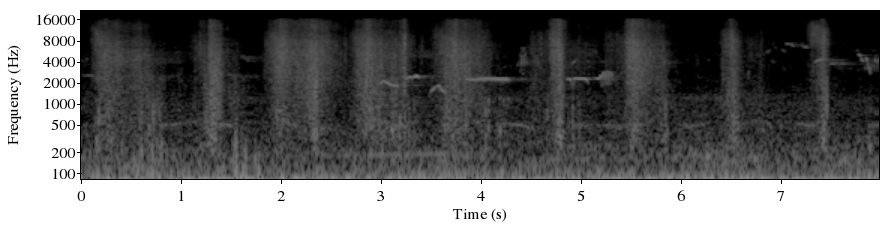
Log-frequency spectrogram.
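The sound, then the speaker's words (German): Footsteps of people walking through a forest, a soft, steady rhythmic crunch of treads on the ground, faint overall, with a few thin bird chirps scattered above. “Also wir laufen mal ein kleines Stück”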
